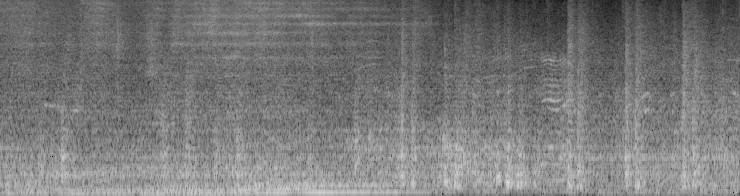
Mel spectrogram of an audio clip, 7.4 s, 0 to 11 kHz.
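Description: Interior running noise of a Class 150 Sprinter diesel multiple unit on the move. A low, steady underfloor diesel drone drops away about halfway through, leaving the wheels clicking and knocking over the rail joints.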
